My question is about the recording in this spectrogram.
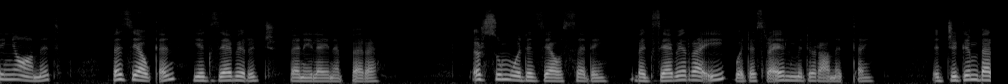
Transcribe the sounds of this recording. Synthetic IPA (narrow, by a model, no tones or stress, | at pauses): əɲːawamət̪ | b̥əzːijawkʼənjɛɨɡzijaβe̞ɾɨd͡ʒːb̥əne̞lajnəbːəɾə | ʔɨɾsumwɔd̪əzːijawɔsːəd̪əɲː | bəɨɡzijaβe̞ɾːaʔewɔd̪əɨsɾa̰ʔe̞lmɨd̪ɨɾa̰mət̪ʼːaɲː | ʔɨd͡ʒːɪɡɨnbə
